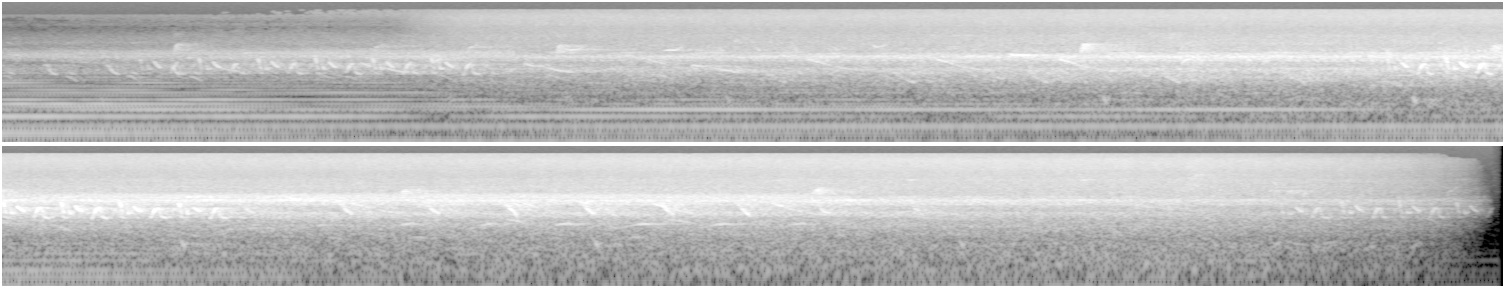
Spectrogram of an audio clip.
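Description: Many birds chirping over a steady high hum, while a held low chord from the music fades out in the first half. Everything fades away at the very end.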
